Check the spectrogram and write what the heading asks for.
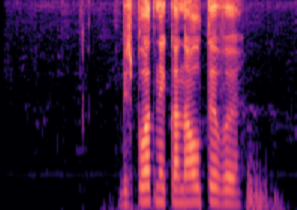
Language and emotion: Russian, neutral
